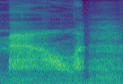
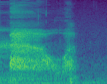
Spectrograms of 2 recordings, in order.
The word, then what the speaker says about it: Mall: to the central park mal i believe it's pronounced mal but it's spelled like mall and it's basically a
